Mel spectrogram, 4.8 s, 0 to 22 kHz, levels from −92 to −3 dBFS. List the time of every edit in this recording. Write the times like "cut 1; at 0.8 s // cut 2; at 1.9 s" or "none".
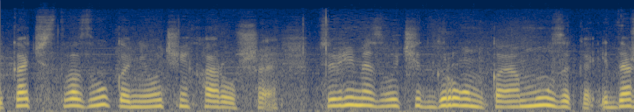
none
